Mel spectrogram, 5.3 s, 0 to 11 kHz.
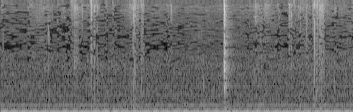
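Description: A few small, sharp clicks and taps as fingers work tiny antenna connectors onto a laptop's Intel 6230 mini-PCIe Wi-Fi card; the sharpest click comes about three seconds in. A steady low hum runs underneath.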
